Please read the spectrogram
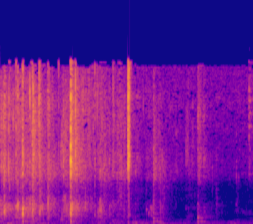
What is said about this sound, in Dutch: Dank jullie wel, Bent, een applaus. We doen het zo goed, die gasten.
